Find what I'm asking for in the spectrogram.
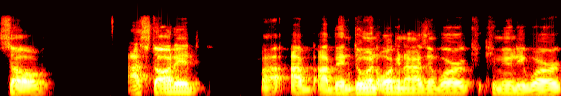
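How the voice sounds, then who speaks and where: Speaking in a New York accent, the voice moves at a fairly slow pace in a flat monotone, broken by long, frequent pauses. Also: man, medium pitch for a man. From New York City (Manhattan and Brooklyn). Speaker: community organizer. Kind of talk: presentation talk.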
